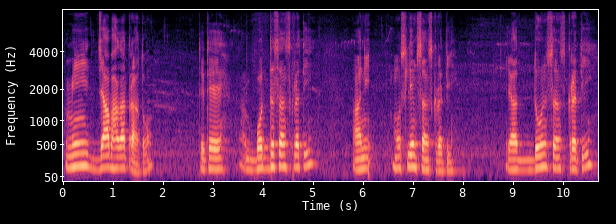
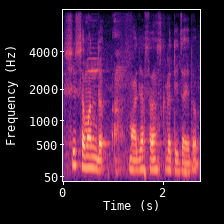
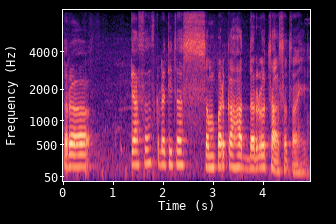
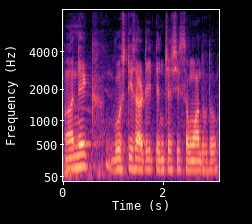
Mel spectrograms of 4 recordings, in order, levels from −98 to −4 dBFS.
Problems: background sounds at intervals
